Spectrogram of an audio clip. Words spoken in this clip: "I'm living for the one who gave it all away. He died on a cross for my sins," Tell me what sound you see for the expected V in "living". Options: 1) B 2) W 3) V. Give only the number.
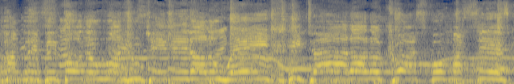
1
